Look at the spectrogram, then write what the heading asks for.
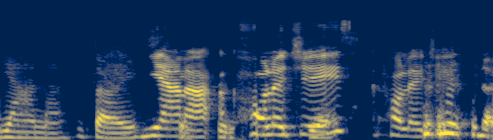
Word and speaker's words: Jana: Now I pronounce my name Jana. Sorry. Jana, apologies.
